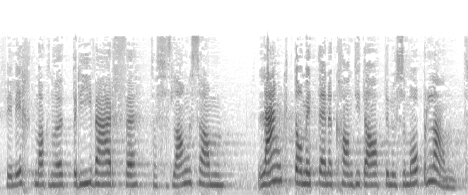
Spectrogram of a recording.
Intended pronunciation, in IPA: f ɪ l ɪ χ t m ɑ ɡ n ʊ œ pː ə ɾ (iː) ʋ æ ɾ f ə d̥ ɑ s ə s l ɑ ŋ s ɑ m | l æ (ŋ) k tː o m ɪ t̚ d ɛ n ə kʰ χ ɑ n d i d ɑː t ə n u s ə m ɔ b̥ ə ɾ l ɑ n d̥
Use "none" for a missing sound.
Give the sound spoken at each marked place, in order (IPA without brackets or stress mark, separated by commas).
iː, ŋ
